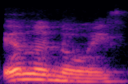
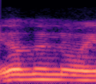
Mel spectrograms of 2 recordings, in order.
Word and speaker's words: Illinois: reciprocity yeah Illinois the Illinois why am I saying that they know ask the S is silent they they disorged in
